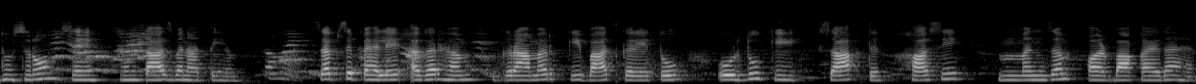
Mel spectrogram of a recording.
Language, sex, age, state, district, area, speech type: Urdu, female, 18-30, Bihar, Gaya, urban, spontaneous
